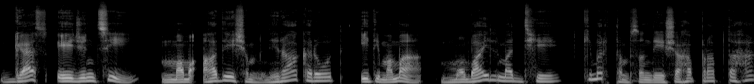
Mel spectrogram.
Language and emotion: Sanskrit, surprised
